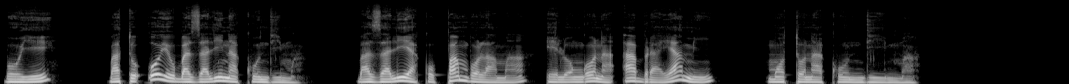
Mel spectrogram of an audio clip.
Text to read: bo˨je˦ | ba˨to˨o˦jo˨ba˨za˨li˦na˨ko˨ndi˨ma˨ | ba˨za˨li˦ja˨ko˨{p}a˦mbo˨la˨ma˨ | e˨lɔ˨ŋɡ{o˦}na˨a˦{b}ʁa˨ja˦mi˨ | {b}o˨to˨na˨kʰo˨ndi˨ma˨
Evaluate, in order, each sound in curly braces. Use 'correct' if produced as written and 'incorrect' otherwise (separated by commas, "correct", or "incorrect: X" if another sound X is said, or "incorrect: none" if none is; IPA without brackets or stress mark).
correct, incorrect: ɔ˦, correct, incorrect: m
